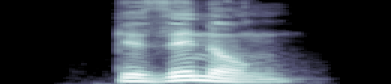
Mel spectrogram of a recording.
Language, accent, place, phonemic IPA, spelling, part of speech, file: German, Germany, Berlin, /ɡəˈzɪnʊŋ/, Gesinnung, noun, De-Gesinnung.ogg
- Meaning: mentality, attitude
